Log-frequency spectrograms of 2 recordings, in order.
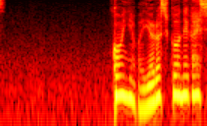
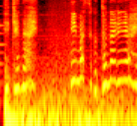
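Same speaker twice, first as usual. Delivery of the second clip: sudden alarm; 10 semitones higher than usual. Acted. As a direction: realize the danger and snap into action. 異変に気づき急ぐ. (はっと気づいて高く鋭く叫ぶ)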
